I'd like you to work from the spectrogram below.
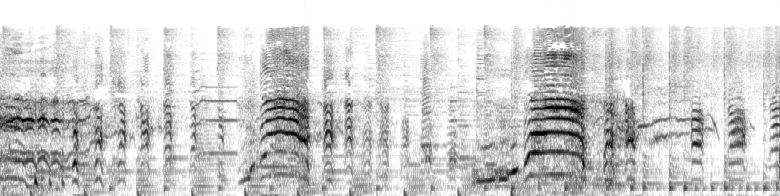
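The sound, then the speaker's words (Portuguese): A canned laughter sound effect plays in loud bursts of high, wavering cackles that rise and fall over about eight seconds, with no talking underneath. “Essa é a deixa da, da risada agora?”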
